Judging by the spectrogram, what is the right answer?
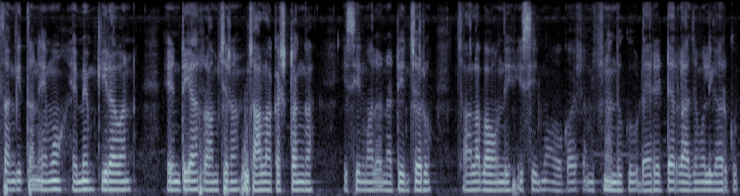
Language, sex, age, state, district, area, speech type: Telugu, male, 18-30, Telangana, Mahbubnagar, urban, spontaneous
